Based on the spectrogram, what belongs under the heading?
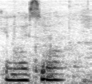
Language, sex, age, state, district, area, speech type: Assamese, female, 30-45, Assam, Dibrugarh, rural, spontaneous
